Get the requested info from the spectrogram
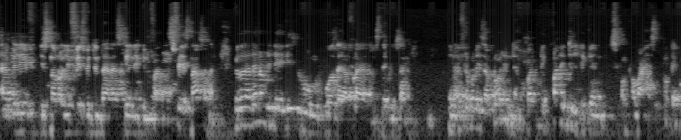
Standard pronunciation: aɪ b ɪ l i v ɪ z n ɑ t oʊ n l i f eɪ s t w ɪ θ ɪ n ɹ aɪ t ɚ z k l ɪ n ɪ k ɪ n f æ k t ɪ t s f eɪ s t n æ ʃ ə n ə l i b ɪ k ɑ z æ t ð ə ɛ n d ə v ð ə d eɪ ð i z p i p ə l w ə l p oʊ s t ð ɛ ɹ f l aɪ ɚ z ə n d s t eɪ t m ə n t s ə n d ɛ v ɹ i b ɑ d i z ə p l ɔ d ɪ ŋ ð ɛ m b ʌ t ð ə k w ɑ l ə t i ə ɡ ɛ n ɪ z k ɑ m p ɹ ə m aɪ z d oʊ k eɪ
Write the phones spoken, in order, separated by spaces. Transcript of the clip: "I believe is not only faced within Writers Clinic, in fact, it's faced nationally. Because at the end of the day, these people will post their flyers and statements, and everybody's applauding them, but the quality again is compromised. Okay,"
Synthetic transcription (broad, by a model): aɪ b ɪ l i v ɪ s n ɑ t oʊ n l i f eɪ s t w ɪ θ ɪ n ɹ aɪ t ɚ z k l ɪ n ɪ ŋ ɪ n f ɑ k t ɪ t s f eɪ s n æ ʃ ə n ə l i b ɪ k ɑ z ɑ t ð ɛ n ə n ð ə d eɪ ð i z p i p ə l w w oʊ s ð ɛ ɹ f l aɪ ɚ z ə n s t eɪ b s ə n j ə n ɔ ɛ v ɹ i b ɑ d i z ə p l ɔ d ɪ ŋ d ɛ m b ʌ t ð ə k w ɑ l ə t i ə ɡ ɛ n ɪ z k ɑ m p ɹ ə m aɪ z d oʊ k eɪ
